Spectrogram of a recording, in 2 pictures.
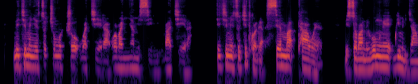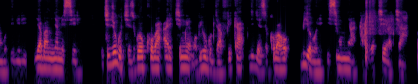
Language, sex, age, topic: Kinyarwanda, male, 25-35, education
